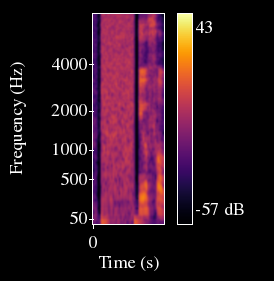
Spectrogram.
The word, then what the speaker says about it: Cuciuffo: Cuchufo, como lo pronunciaba él, nació en la ciudad de Córdoba el 1 de febrero de 1961.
